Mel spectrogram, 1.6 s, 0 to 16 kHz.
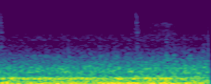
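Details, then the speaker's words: Rebuilt rolled 2018 GMC Sierra 3500HD Z71 driving after suspension work; steady low droning rumble while cruising, no extra noise in turns; owner suspects tires rather than hub or bearing, noise much reduced from before: road noise while driving. "it's a tires i don't think this is the hub or bearing yeah because when you turn it doesn't actually make extra noise it does have a noise road noise a little but like i said it's not a critical"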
